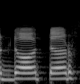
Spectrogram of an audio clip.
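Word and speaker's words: daughter: अब आपको क्या करना है, यहाँ पे वर्ड बताना है के, यहाँ पे के जो है वो साइलेंट होता है। अब देखो इसमें नेबर, डॉटर, फाइट, स्ट्रेट, इसमें क्या हो रहा है कि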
